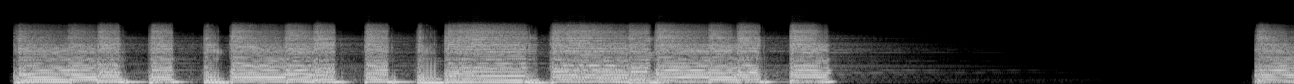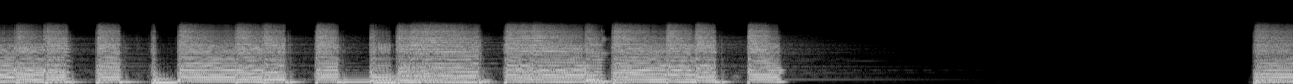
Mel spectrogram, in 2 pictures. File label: brunetti singleman 16 tele hi fat vol 2 oclock power amp modes; Fender Tele (Volume at two o’clock)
